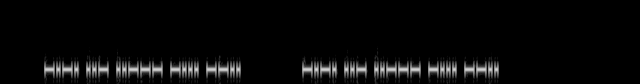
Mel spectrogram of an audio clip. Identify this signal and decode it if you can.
Morse code, heard as a keyed tone, about 40 wpm, 700 Hz. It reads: CU2BZ CU2BZ
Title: DXCC-100 Call Signs - 5 Characters - Repeated 2x - 40wpm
